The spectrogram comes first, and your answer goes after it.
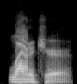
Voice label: "laager", American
